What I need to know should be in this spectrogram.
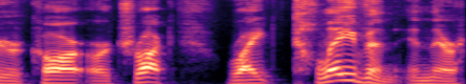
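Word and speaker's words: Klavan: we sent you and say clavin that way so you got to stick to it clavin and then you got to spell it k-l-a-v-a-n so as you know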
